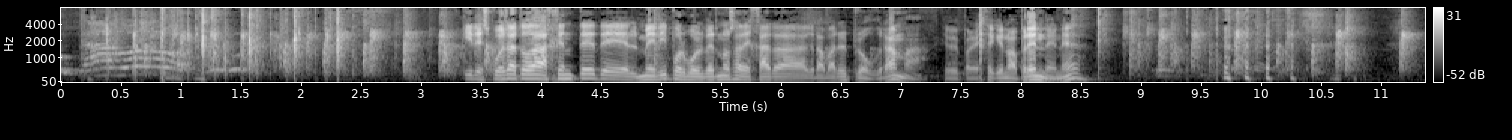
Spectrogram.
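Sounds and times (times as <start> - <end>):
audience applause: 0.4 - 3.8, 8.8 - 11.3
speech: 3.4 - 8.7, 9.7 - 10.4
laughter: 9.4 - 10.8.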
